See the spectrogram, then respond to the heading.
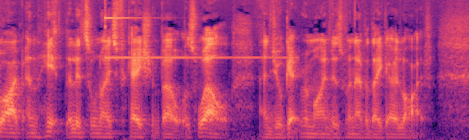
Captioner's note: bell ringing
